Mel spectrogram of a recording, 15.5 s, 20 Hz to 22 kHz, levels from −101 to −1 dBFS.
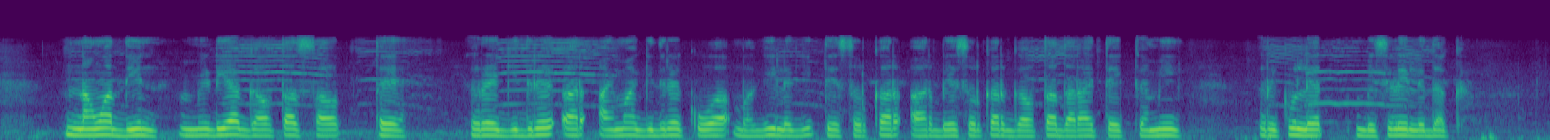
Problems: background sounds at intervals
